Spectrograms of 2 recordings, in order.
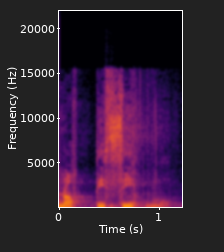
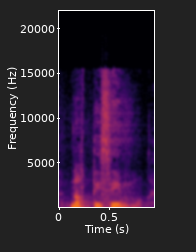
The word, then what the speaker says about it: gnosticismo: Se llama el nosticismo. Se escribe con g y después nosticismo.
